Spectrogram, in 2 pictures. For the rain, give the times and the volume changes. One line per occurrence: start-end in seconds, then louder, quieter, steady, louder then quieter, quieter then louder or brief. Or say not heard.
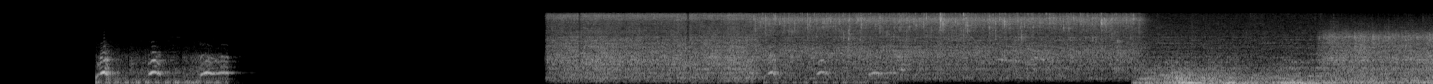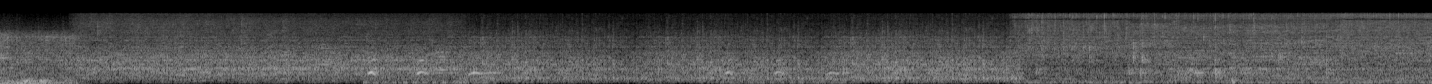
5.5-28.6 steady.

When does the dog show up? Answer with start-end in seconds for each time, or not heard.
0.9-2.3, 7.6-9.0, 17.9-19.3, 21.5-22.9.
